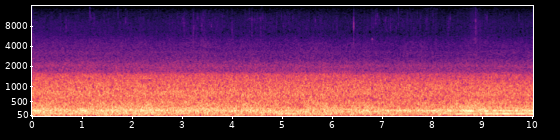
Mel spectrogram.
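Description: Freight train wagons rolling past on the rails with a steady rumble, and a faint low hum joining in toward the end.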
